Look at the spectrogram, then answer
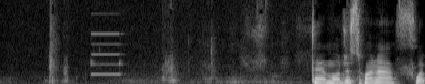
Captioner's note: machine beeps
